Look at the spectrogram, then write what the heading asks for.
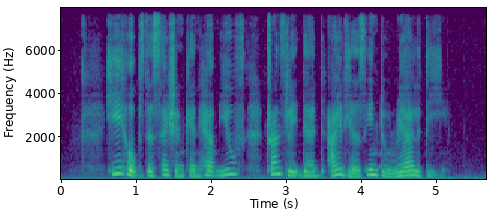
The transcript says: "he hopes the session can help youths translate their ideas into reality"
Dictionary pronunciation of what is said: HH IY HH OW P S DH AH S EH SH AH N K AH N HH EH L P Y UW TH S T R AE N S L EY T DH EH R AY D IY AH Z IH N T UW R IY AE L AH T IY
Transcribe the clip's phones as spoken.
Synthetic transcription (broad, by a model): HH IY HH OW P S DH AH S EH SH AH N K AH N HH EH L P Y UW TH T R AE N S L EY T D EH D AY D IY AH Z IH N T UW R IY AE L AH T IY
